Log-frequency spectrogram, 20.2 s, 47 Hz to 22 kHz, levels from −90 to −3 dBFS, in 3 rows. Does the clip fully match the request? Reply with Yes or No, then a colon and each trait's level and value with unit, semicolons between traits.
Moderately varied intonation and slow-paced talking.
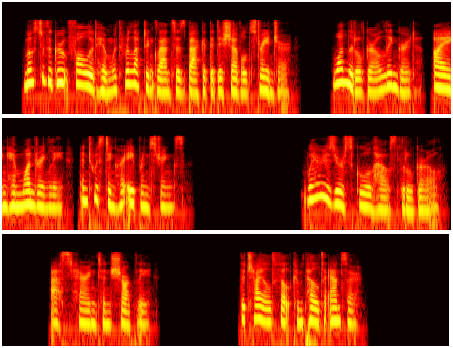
Yes: average, 4.4 semitones; slow, 125 wpm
